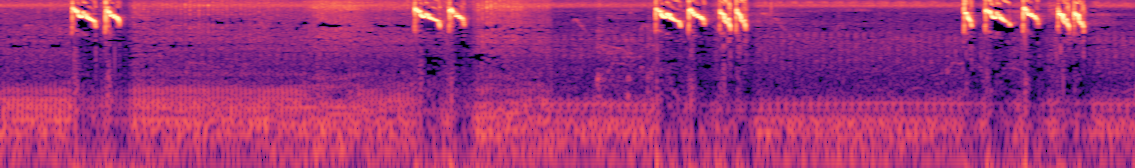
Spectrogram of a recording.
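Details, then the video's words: Mountain white-eye, buxtoni ngalas style, played to make birds start singing: four spaced bursts of two to four shrill, high notes each sliding downward, the later bursts longer, with quiet low hum between. "Pancingan burung Pleci Buxtoni Ngalas"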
